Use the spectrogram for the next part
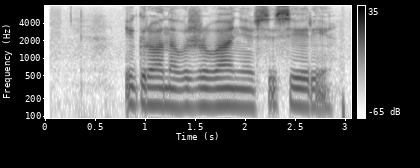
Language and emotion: Russian, neutral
